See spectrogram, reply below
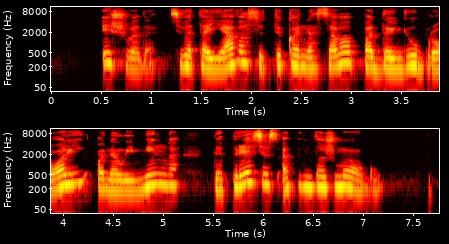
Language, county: Lithuanian, Vilnius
